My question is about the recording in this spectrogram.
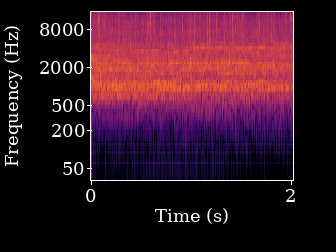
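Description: Sitcom laugh track: a crowd laughing and cheering, steady throughout.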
